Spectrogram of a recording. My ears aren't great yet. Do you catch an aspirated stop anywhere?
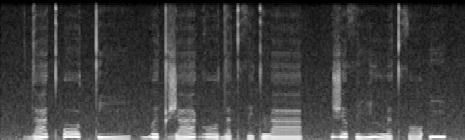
no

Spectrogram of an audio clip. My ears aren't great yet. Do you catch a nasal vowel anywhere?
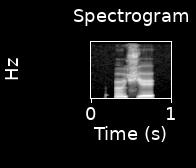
yes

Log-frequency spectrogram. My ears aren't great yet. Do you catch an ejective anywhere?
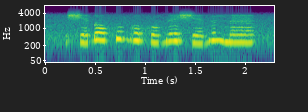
no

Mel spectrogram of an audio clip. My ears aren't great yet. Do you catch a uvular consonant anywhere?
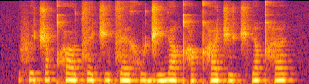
yes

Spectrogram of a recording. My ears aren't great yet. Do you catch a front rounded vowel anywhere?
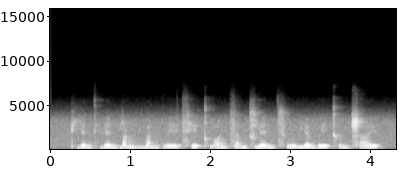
no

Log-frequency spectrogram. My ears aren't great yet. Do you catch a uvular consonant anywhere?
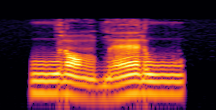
no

